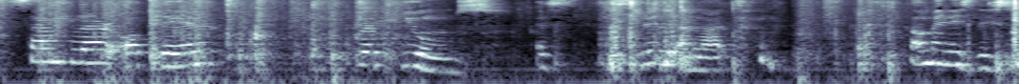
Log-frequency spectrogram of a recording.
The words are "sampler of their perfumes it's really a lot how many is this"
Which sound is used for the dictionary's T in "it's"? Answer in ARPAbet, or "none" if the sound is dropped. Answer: S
